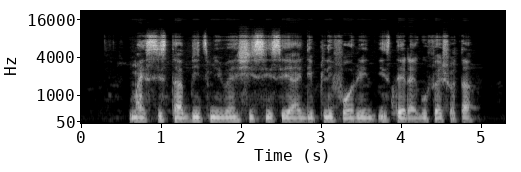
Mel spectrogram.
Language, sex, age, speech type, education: Nigerian Pidgin, male, 15-29, spontaneous, tertiary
